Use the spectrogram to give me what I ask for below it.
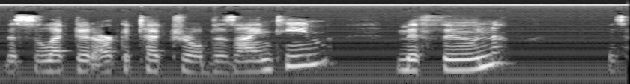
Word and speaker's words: Mithun: services agreement with the selected architectural design team, Mithun, is how you pronounce it, in an amount of $130,000 to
